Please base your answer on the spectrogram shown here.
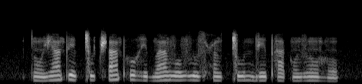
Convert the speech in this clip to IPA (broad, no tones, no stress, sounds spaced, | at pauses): t õ ʒ ã t e l ǀ u t͡ʃʼ ã pʰ o ɦ e b ã v o v l u z ħ õ z ǀ u n d e pʰ a k õ z l õ ɦ õ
